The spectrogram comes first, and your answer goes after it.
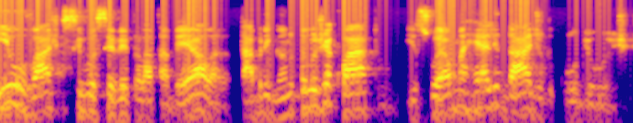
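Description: A man with lively intonation. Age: 40s. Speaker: football pundit. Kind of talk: casual sports discussion.

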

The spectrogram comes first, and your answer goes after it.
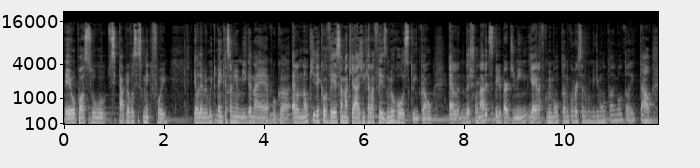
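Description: A man speaks at a very fast pace in an animated tone, his pitch fairly high, with noticeable background noise behind him. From Brazil, interior of Rondônia (Ariquemes). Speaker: podcast host and drag queen. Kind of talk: casual solo monologue. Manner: animated, frequent laughter.

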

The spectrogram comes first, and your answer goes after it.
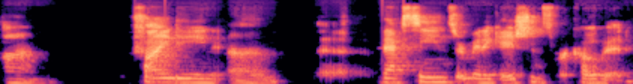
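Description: A woman speaks with vocal fry. Her intonation stays fairly even. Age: 50s. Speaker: cloud and data technical educator and consultant. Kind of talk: casual interview.

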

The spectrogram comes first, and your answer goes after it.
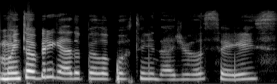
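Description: Recorded dry and close with no echo, a woman speaks at a moderate pace in a high pitch. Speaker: computer engineering student. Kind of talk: casual interview.

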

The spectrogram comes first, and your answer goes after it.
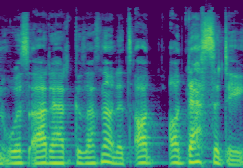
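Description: A woman is speaking. Her pitch is very deep and low, and her pace is moderate. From Alpine village region. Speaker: podcast co-host. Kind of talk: casual chat.

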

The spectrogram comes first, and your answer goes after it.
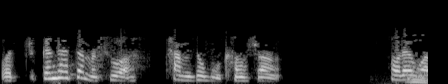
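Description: Her pitch leaping very widely, a woman keeps to a moderate speed. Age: 70s. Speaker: caller. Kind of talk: call-in advice talk. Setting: phone call.

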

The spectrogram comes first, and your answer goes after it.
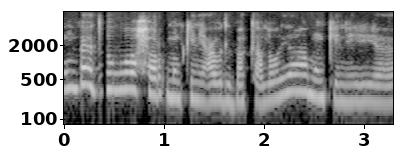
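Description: Recorded dry and close with no echo, a woman with an ordinary speaking voice talks at a moderate pace with a fairly high pitch. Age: young. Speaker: journalist. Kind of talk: interview.

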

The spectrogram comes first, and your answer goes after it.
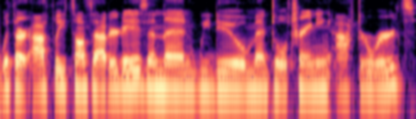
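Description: In a very clean recording with a silent background, a woman with an American accent speaks at a fairly low pitch and moderate pace in a bright, sharp tone. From Salt Lake City, Utah. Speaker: personal trainer and gym co-owner. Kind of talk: podcast interview.

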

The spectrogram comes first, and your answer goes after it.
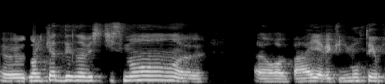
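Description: A man's fairly high voice, very fast, with fairly even intonation. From France, Lyon. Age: 20s. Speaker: junior private equity investment officer. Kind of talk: interview. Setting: remote recording. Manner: halting, repeats words.

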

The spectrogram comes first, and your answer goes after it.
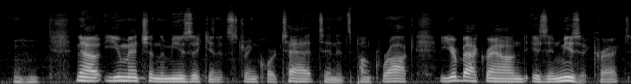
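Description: Over a very clean recording with a silent background, a man speaks at a moderate pace in a medium pitch with a dark, mellow tone and a dry, close sound with no echo. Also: ordinary pitch variation, big swings in loudness. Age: 40s. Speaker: radio host. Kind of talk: radio interview. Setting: radio studio.

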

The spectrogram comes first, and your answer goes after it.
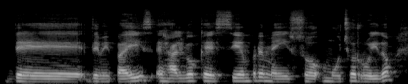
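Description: Very deep and low, a woman's voice moves at a fairly slow pace. The recording is very clean, with a silent background. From Venezuela. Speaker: podcast co-host, entrepreneur. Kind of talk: interview, casual chat.

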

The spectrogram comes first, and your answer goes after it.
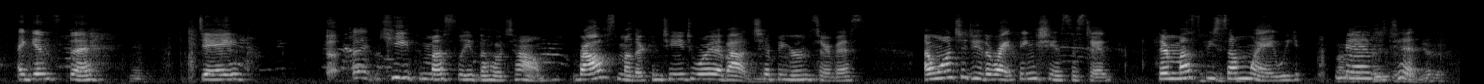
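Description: With lively intonation and a fairly high pitch, a woman speaks at a fairly slow pace, leaving long, frequent pauses amid noticeable background noise. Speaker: storyteller reading children's book aloud. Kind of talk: reading aloud. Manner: halting, self-correcting.

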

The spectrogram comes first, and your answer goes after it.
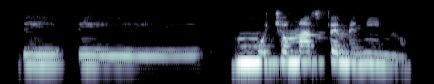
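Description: Somewhat breathy, a woman speaks with a fairly high pitch. Her intonation stays fairly even. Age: 40s. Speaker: corporate communications director. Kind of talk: interview.

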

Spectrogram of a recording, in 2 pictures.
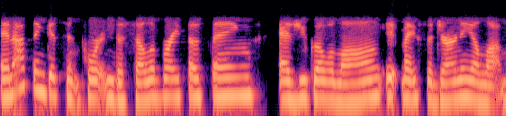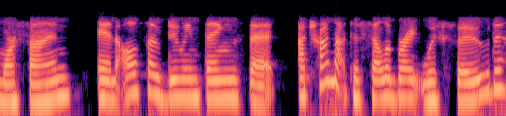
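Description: A woman speaks at a moderate pace in a plain, everyday voice. Her pitch is medium, with ordinary variation. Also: very even loudness. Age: 40s. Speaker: health coach. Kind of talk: casual interview. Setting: phone call.

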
